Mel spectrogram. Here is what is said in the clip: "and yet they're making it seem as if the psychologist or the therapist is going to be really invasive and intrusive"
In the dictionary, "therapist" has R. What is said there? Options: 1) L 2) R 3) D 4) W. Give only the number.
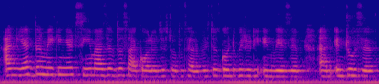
1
